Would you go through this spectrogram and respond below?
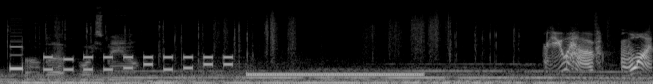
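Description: A phone in the Blair Witch video game dials voicemail: a quick run of touch-tone beeps, then a long steady tone, with game hum underneath and a voice speaking near the end.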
